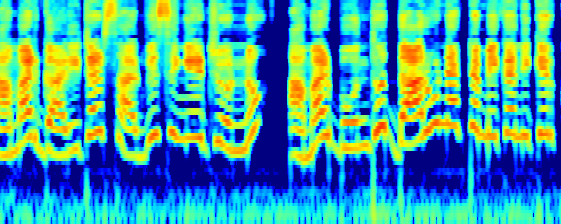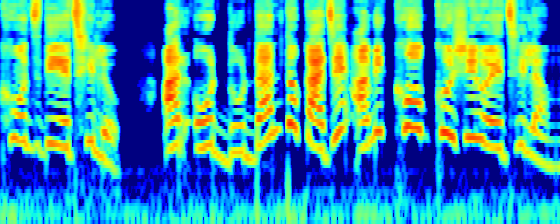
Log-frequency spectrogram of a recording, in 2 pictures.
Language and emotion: Bengali, happy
